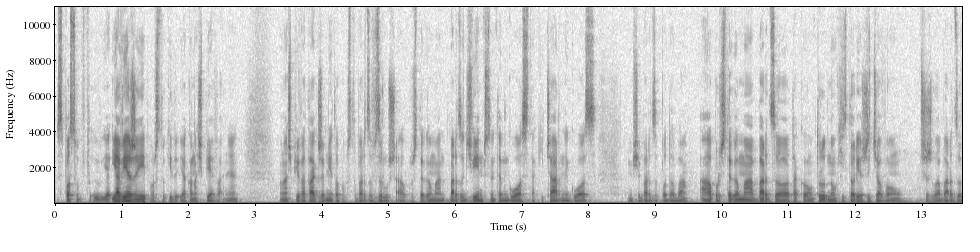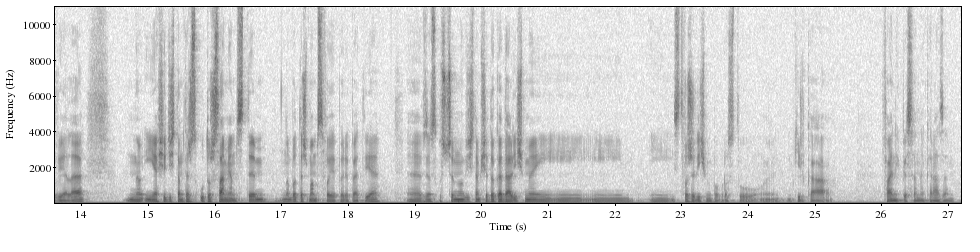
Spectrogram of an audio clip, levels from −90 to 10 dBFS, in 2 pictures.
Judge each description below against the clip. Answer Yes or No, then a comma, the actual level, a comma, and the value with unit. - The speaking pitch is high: No, very low, 95 Hz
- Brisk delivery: Yes, fast, 185 wpm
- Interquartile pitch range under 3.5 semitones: Yes, average, 2.9 semitones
